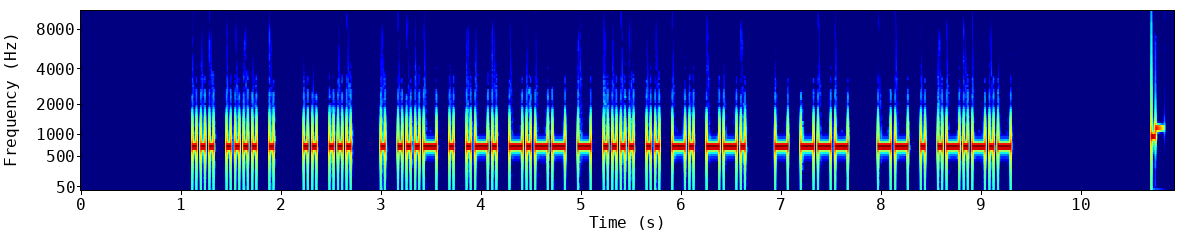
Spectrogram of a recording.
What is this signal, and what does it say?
Morse code, heard as a keyed tone, about 28 wpm, 700 Hz. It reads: SHE IS EVERYTHING TO ME.
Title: Sentences from Top 700 Words 28wpm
